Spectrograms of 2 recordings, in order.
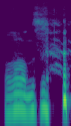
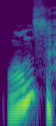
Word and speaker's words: Reims: Apparently, you pronounce the R at the back of the throat. It sounds a bit like France said in with a French accent, just without the horns.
